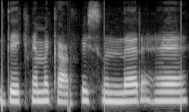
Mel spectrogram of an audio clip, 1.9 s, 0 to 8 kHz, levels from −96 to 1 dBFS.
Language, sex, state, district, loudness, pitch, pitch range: Hindi, female, Bihar, Jahanabad, -20 LUFS, 205 Hz, 195-205 Hz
